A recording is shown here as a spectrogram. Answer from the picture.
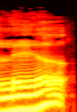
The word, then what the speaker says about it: Lade: I'm going to say it how they say it. It's Earls of L-A-D-E, Earls of Lille.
